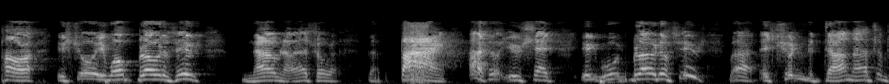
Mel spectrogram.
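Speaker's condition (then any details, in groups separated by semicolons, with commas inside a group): Clinically deaf; clinically deaf since school age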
